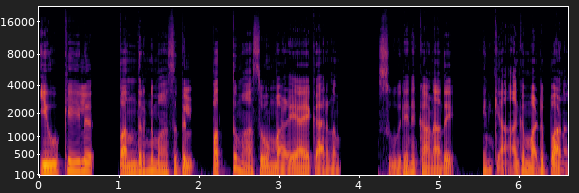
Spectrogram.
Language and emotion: Malayalam, sad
